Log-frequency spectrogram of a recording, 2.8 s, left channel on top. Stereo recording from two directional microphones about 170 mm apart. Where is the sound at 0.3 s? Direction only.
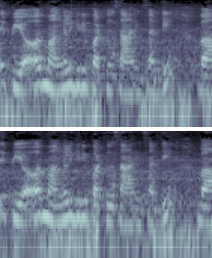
25° left (ahead or behind).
